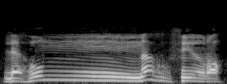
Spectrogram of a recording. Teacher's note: ده ميم ساكنة اتى بعدها ميم متحركة، فكان يجب عليك الإضغام بغنة وأن تقول لهم مغفرة.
